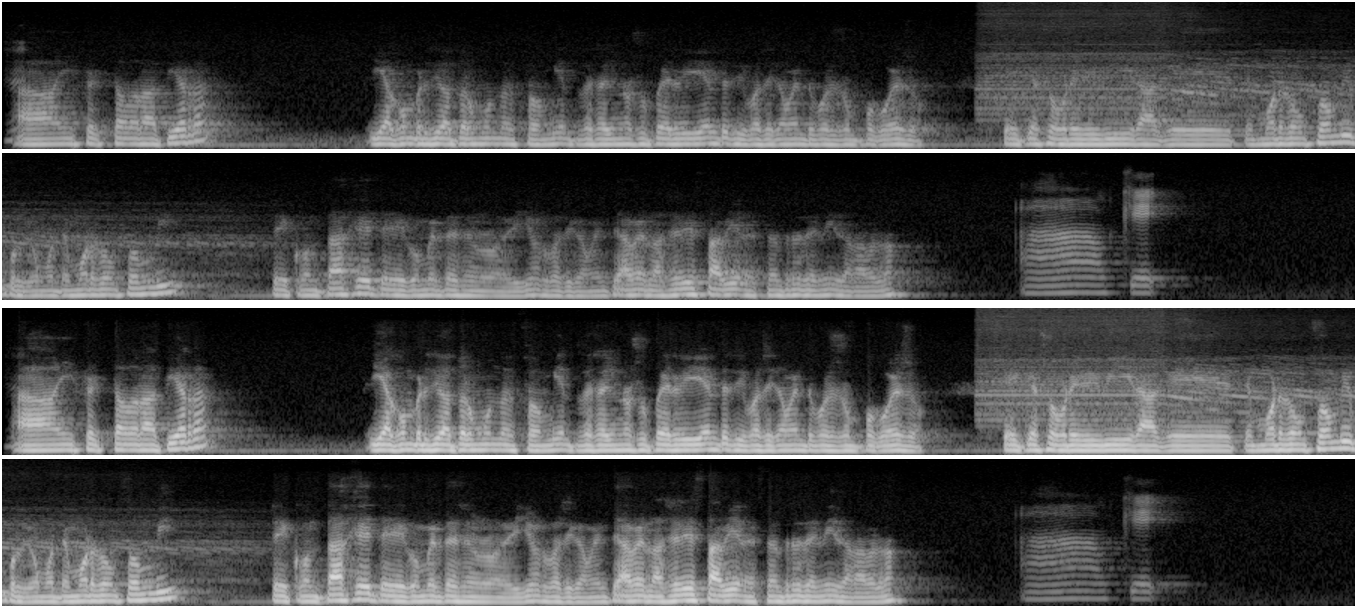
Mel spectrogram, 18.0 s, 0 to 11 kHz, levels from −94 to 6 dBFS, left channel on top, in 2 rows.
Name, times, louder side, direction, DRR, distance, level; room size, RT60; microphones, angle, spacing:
voice 1, 0.1-1.4 2.4-6.1 6.7-10.2 10.8-15.0, right 8 dB, 80° right, 0.3 m, -19 dB
sound 1, 0.9-14.2, right 1 dB, 30° right, 2.1 m, -50 dB
sound 2, 6.5-11.0, right 6 dB, 55° right, 1.4 m, -41 dB
voice 2, 15.8-16.7, left 4 dB, 25° left, 0.5 m, -39 dB
10.5 x 6.4 x 7.7 m
head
